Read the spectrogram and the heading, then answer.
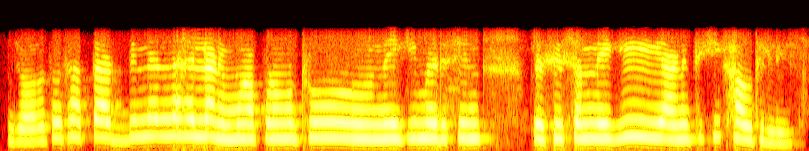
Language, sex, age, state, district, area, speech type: Odia, female, 18-30, Odisha, Kalahandi, rural, conversation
